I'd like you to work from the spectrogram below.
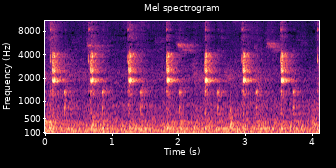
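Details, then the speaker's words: Steady electronic clicks at about 105 per minute from a training AED in practice mode, pacing chest compressions during a CPR demonstration; the real device gives no beat. "CPR lakukan lagi CPR nah sesuai ketukannya kalau yang asli ini tidak ada ketukannya karena ini modenya latihan ID latihan makanya dikasih Irama"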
